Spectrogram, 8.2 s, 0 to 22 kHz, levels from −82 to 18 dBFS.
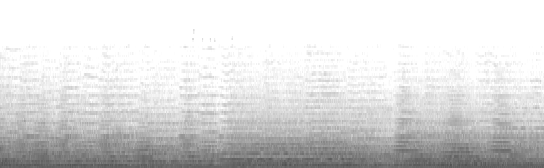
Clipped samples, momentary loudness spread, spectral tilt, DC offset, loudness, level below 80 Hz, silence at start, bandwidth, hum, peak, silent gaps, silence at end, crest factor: under 0.1%; 3 LU; -6.5 dB/octave; under 0.1%; -20 LUFS; -24 dBFS; 0 s; 10 kHz; none; -6 dBFS; none; 0 s; 14 dB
